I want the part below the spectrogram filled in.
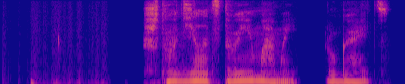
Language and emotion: Russian, neutral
